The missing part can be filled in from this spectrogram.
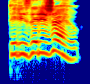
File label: Reloading Quiet, russian; Producer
